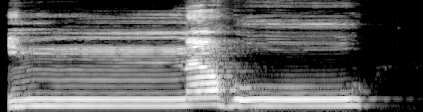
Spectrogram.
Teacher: نون مشدد میں غنہ ہوگا، ہا پر الٹی پیش ہے، ایک الف کی مقدار کھینچ کر پڑھا جائے گا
